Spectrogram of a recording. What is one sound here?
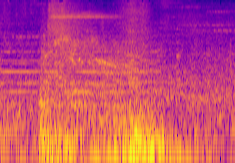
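A magic beam zaps and crackles.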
